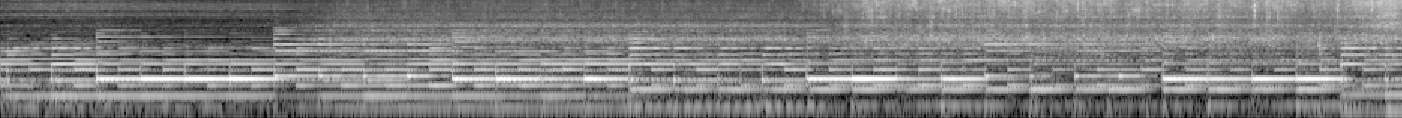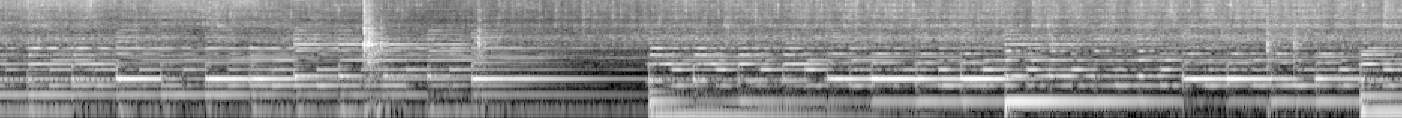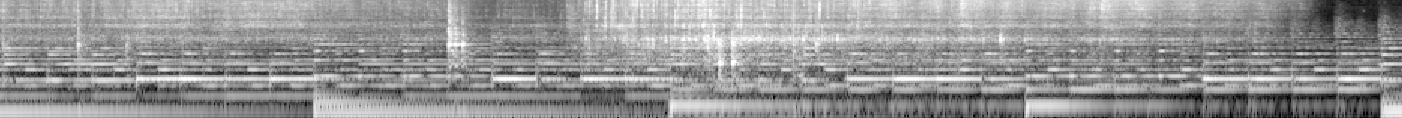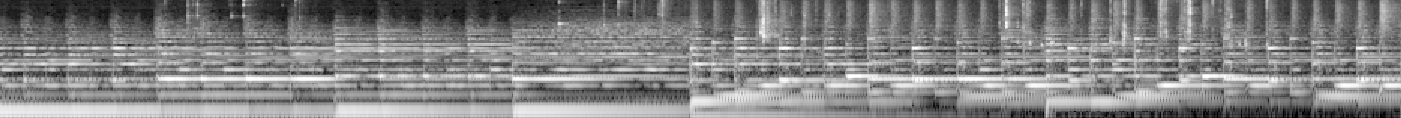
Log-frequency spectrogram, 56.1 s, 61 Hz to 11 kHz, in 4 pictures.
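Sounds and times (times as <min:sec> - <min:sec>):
background music: 0:00.0 - 0:56.0
syrup boiling in saucepan: 0:18.5 - 0:41.0.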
